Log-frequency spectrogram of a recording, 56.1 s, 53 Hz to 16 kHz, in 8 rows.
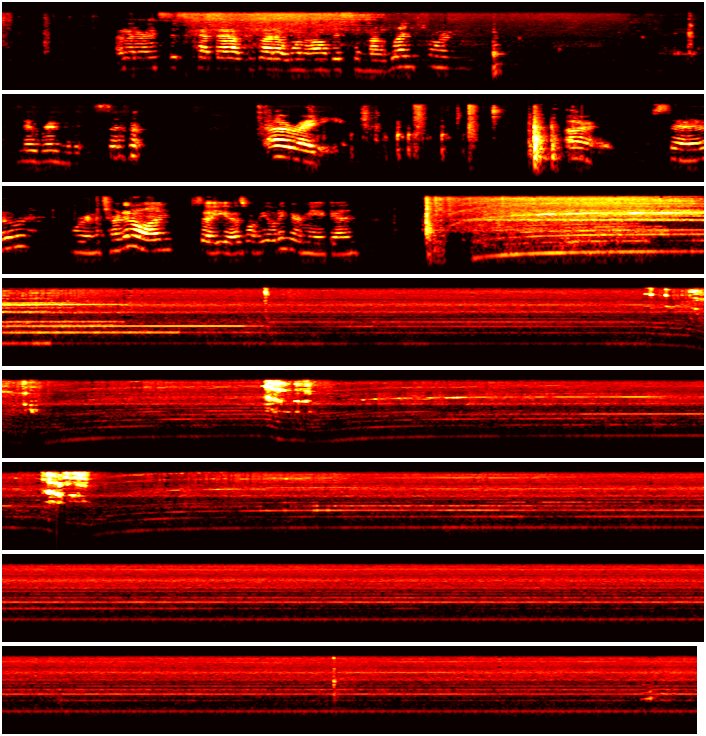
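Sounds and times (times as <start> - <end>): juicer motor humming: 18.3 - 56.0.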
